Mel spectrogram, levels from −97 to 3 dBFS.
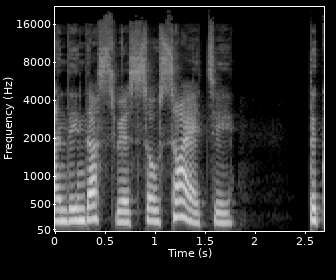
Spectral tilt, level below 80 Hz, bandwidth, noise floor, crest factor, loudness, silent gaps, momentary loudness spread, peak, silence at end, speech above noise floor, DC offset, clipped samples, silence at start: -5.5 dB/octave; -68 dBFS; 17.5 kHz; -77 dBFS; 16 dB; -19 LUFS; none; 11 LU; -4 dBFS; 0.05 s; 59 dB; under 0.1%; under 0.1%; 0 s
